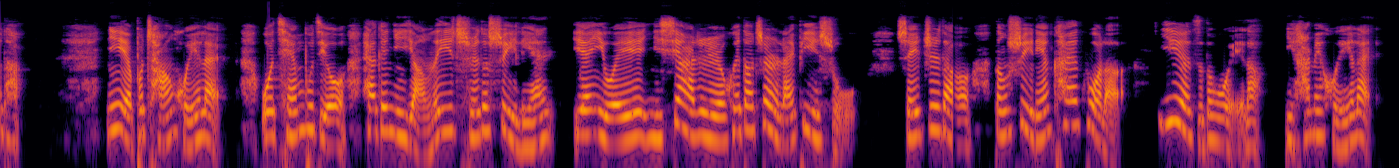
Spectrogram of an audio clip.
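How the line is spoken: Smiling grandmother. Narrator (Chinese): 外祖母也笑着说

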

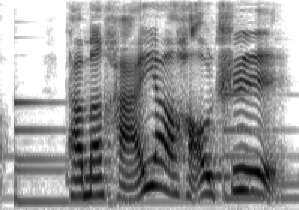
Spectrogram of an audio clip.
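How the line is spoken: Exclaiming. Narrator (Chinese): 旺卡先生叫道

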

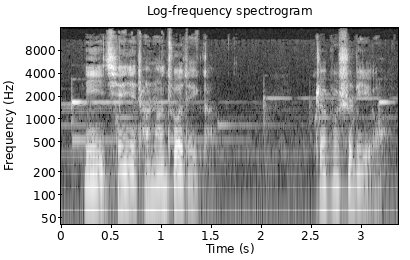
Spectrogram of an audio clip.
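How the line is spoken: Choked yet firm. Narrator (Chinese): 语气哽咽，同时又坚硬

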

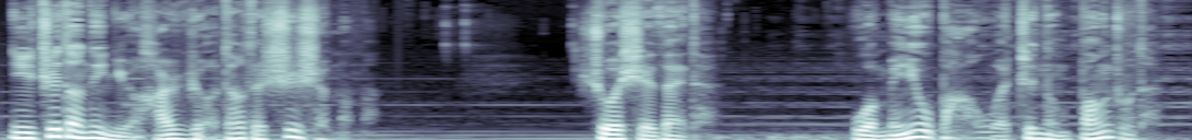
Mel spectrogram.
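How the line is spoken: Sighing. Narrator (Chinese): 白毅叹了口气，继续说道

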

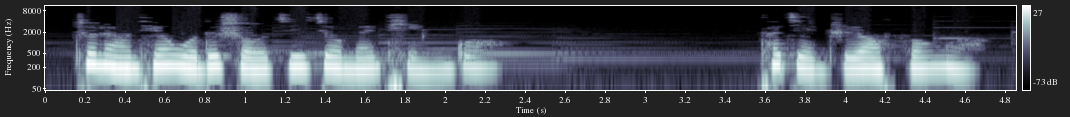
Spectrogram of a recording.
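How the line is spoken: Sighing. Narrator (Chinese): 小鱼……叹息道

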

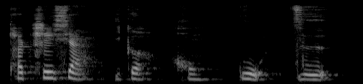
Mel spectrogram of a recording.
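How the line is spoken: Quiet, hushed. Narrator (Chinese): 霸王龙小声地说

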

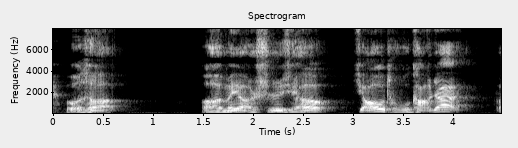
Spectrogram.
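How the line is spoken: Through gritted teeth. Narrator (Chinese): 蒋介石做咬牙切齿的状态，他说

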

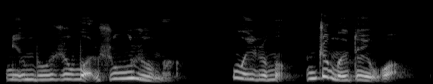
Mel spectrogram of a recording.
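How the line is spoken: Trembling whisper. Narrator (Chinese): 阿拉丁浑身发抖，小声的问

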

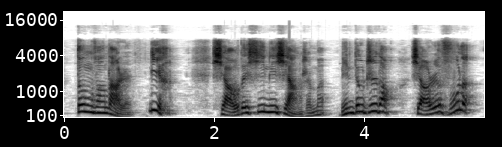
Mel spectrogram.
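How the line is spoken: Laughing. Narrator (Chinese): 杨得意笑了

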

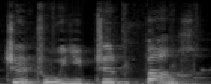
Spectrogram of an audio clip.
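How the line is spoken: Laughing. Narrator (Chinese): 小刺猬笑了

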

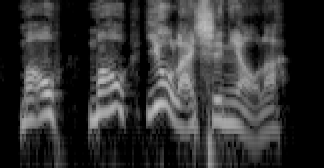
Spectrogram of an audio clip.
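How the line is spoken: Calling out from downstairs. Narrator (Chinese): 李婶在楼下叫道

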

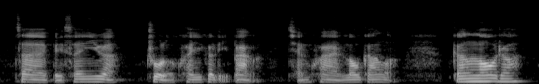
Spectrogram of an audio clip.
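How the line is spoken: Plain. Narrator (Chinese): 我问

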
